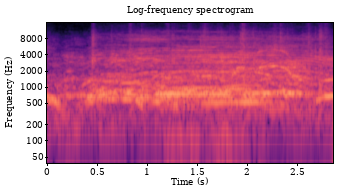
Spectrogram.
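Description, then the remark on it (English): An audience cheers and whoops loudly and steadily for a few seconds, many voices overlapping in a dense, bright roar with occasional higher shouts rising above it. “Some cheer, but others of you are like, you're older than 30, bro.”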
